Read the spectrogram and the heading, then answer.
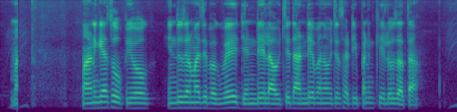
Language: Marathi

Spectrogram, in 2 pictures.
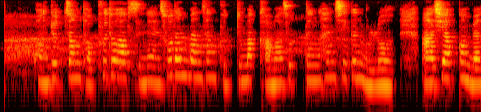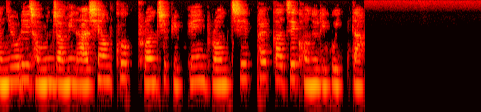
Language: Korean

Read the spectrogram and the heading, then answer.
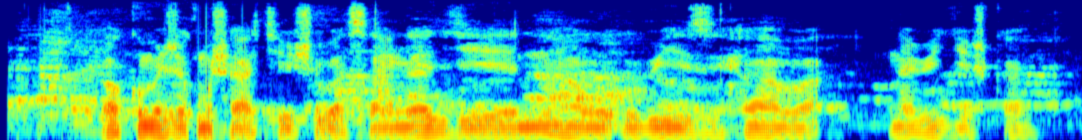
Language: Kinyarwanda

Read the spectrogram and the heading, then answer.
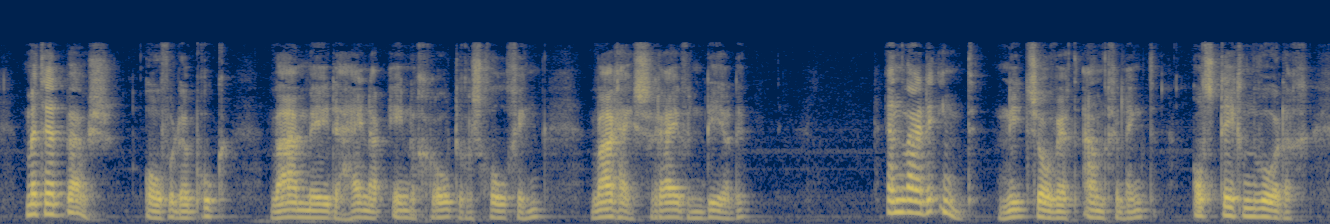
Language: Dutch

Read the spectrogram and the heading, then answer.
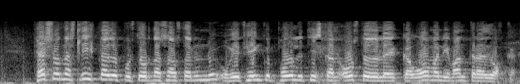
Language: Icelandic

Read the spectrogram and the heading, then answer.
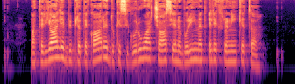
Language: Albanian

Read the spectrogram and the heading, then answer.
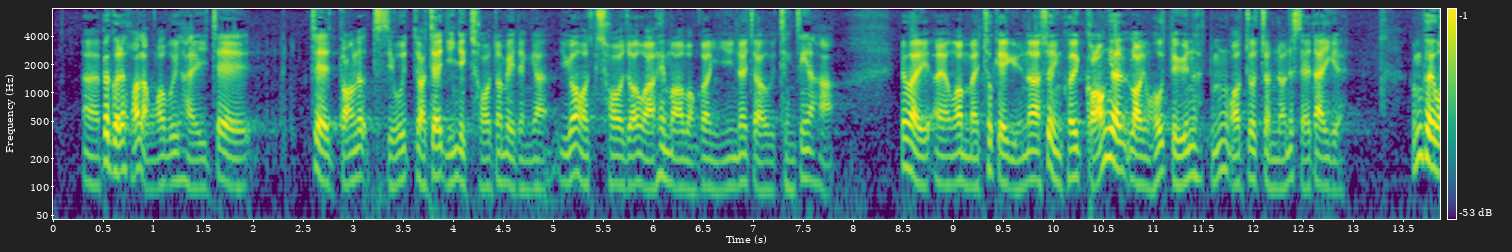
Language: Cantonese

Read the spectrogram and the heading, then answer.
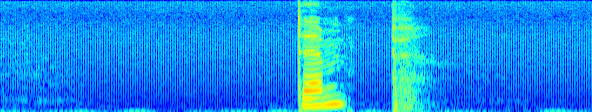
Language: Norwegian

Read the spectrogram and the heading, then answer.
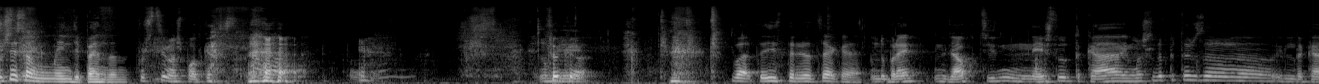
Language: Bulgarian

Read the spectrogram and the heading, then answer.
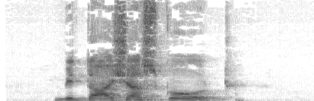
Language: Domaaki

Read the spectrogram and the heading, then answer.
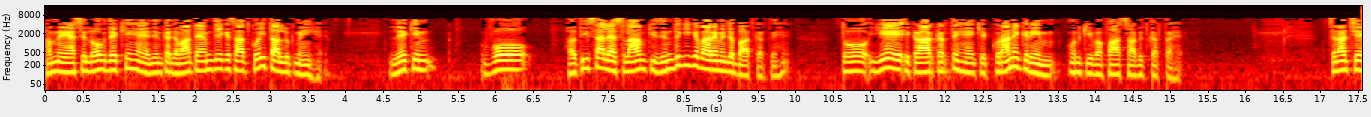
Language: Urdu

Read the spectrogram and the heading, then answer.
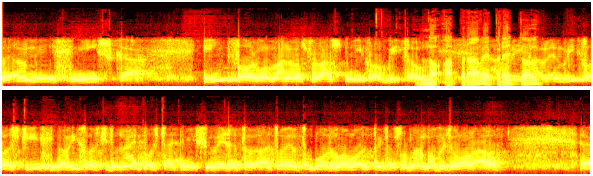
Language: Slovak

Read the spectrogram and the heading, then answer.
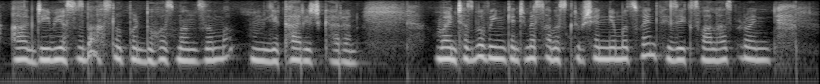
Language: Kashmiri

